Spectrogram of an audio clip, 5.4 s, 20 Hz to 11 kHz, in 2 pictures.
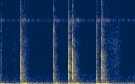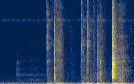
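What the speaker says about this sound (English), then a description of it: "Let me do a quick typing test for you." Quick typing on a Stellar65 mechanical keyboard fitted with Water King switches gives bursts of crisp, close clacks in irregular clusters, separated by brief pauses.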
